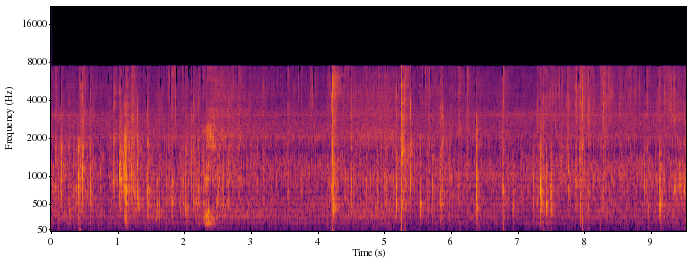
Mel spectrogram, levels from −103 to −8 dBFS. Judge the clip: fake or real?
fake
